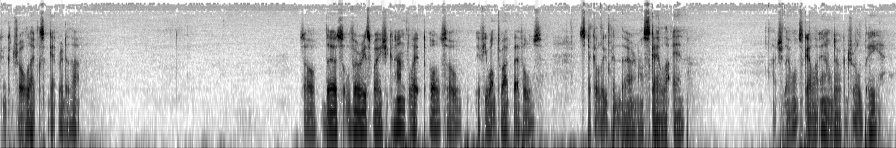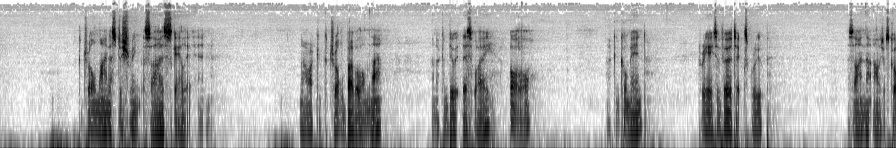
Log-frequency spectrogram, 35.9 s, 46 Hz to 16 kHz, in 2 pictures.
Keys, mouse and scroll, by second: 0.7 ctrl+x, 1.2-1.7 scroll down 1, 1.7 middle click, 1.7 scroll down 4, 3.9-4.6 scroll up 2, 4.6 middle click, 9.1-11.1 scroll up 1, 11.4 ctrl+r, 13.1 s, 17.1 ctrl+b, 20.0 ctrl+KP_Subtract, 21.2 s, 24.7 ctrl+b, 30.2 click, 31.9 click, 34.5 click, 35.3 click, 35.5 click.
